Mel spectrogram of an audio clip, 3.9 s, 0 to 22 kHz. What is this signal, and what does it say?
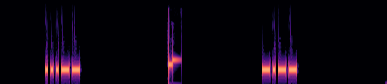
Morse code, heard as a keyed tone, about 46 wpm, 700 Hz. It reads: 3 Y
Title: Single Letter-Number Alt 45wpm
